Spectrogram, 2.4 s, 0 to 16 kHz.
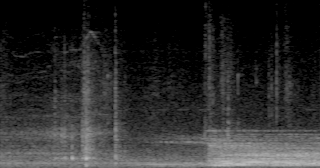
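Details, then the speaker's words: Modded (chipped) PS2 at start-up with a Japanese Sega Rally disc and magnet workaround: several sharp clacks from the laser lens, then a steady spinning whir; worn laser lens struggling to read the disc. "Déjà, on avait remarqué qu'en fait, au niveau de la lentille, elle faisait beaucoup de claques. Vous l'entendez là."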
